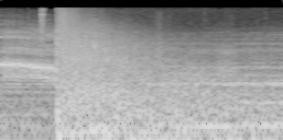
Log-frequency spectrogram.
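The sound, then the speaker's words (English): A single loud gunshot rings out in an audio drama. The sudden blast cuts off a quiet tone and leaves a long, roaring decay. “Holy shit! The bitch shot me in the leg!”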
